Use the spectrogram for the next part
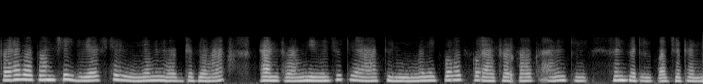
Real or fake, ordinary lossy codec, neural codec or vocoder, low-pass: fake; none; codec, 16 kHz, 0.5 kbps, FreqCodec, smaller model; 3.6 kHz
